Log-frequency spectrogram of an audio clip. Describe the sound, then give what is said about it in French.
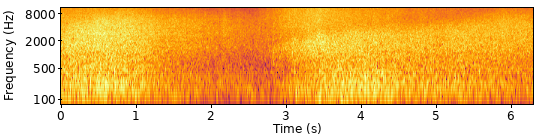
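Sea waves crash on the shore in a loud, continuous roaring surf. The wash of one breaker ebbs slightly midway before the next surge swells back up, with no voices. “Une sorte de rythme faisait de ce bruit une mélodie terrible. Le rivage vibrant sous le coup de vagues répondait à la haute mer retentissante.”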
